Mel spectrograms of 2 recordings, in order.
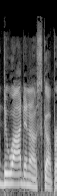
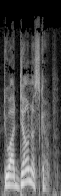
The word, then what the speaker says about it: duodenoscope: We're using a duodenoscope, right? – It's pronounced duodenoscope.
